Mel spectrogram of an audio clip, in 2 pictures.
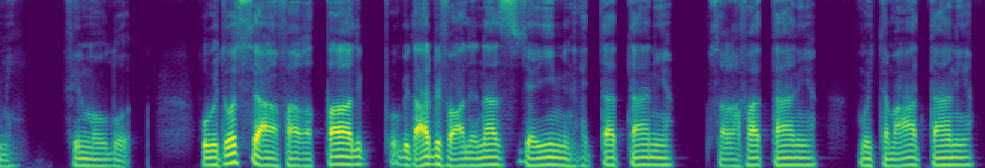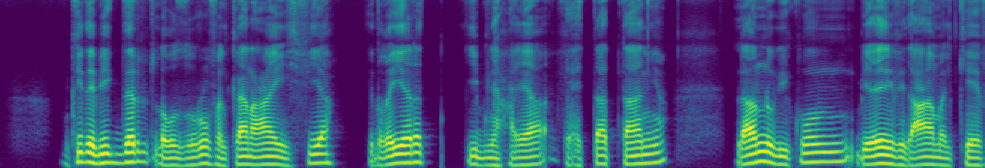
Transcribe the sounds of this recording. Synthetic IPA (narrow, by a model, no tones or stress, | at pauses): mi | filmɑwd̪ˤṵːʕ | wibit̪wasːaʕʔafaːɣɑt̪ˤːɑːlib̚wḭbit̪ʕɑrˤːɑfuʕalanaːsd͡ʒaːjːiːnminħɪt̪ːaːt̪ːaːnija | wsɑɣa̰ːfaːt̪ːaːnja | mʊɟt̪amaʕaːt̪ːaːnja | wikid̪abjɪɡ̚d̪ɑɾˤlawɑzˤːʊɾuːfalkaːnʕaːjiʃfiːa | jɪt̪ɣajːɑɾˤɑt̪̚ | jibniħajaːfiħɪt̪ːaːt̪ːaːnija | lɪʔanːubijkuːnbjɪʕɾifjit̪ʕaːmalkeː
